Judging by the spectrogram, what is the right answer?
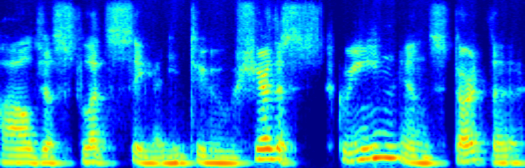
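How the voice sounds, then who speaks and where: A man with a medium-pitched, somewhat breathy voice and ordinary pitch variation speaks at a very slow pace, with audible room echo. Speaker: anthropologist. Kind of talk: lecture. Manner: halting.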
